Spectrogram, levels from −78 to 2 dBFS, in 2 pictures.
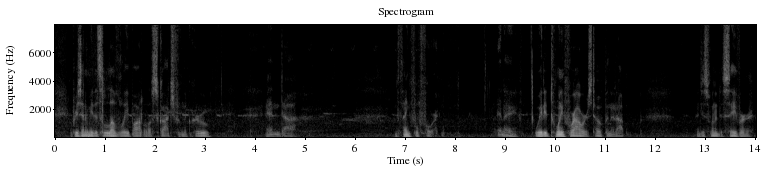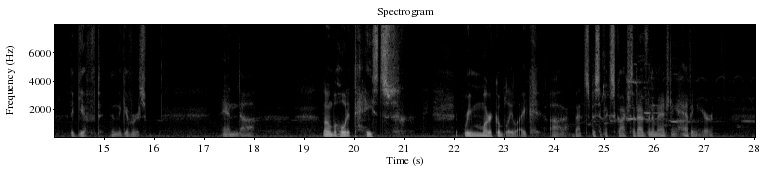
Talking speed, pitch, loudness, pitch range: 115 wpm, 80 Hz, -38 LUFS, 70-95 Hz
